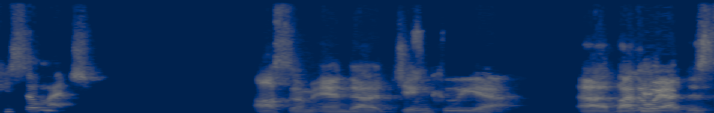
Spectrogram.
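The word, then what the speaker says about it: dziękuję: life so thank you so much awesome and gin Kuya by the way I just taught you all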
